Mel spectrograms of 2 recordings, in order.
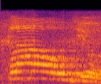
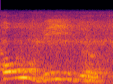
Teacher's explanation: o som forte fica na primeira vogal do ditongo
